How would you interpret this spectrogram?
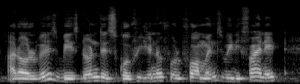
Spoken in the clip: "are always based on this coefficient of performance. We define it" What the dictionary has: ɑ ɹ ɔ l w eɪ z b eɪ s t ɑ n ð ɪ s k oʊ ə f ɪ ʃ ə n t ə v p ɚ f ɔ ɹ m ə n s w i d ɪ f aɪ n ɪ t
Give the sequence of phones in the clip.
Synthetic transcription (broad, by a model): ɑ ɹ ɔ l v eɪ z b eɪ s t ɑ n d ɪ s k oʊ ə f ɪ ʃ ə n ə v p ɚ f ɔ ɹ m ə n s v i d ɪ f aɪ n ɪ t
